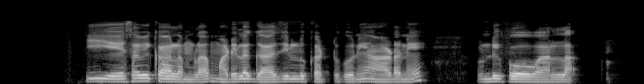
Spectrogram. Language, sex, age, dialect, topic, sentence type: Telugu, male, 25-30, Southern, agriculture, statement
